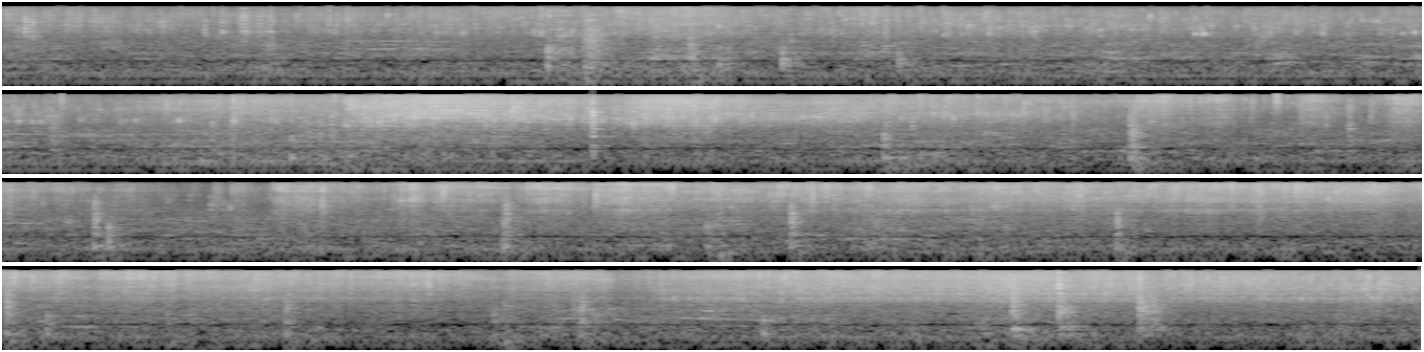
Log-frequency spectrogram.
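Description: Halved lobster sizzling in hot oil in a metal frying pan: a steady frying hiss with many small crackles and spits. The sizzle grows louder about nine seconds in and again for the last few seconds.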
